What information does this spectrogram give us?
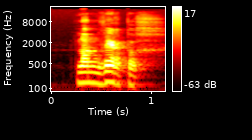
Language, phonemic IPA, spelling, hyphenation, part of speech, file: Dutch, /lɑŋˈʋɛr.pəx/, langwerpig, lang‧wer‧pig, adjective, Nl-langwerpig.ogg
- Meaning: elongated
